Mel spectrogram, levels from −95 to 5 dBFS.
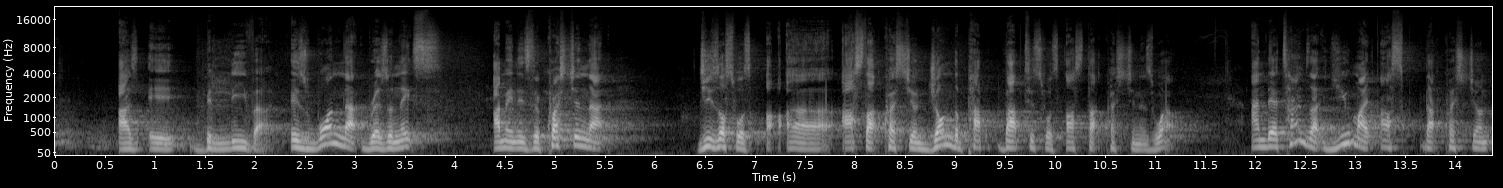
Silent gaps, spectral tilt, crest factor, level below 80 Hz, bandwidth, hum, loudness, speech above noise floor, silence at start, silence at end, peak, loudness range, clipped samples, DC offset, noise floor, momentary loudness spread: none; -6 dB/octave; 22 dB; -72 dBFS; 17.5 kHz; none; -31 LUFS; 36 dB; 0 s; 0 s; -10 dBFS; 4 LU; under 0.1%; under 0.1%; -66 dBFS; 10 LU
